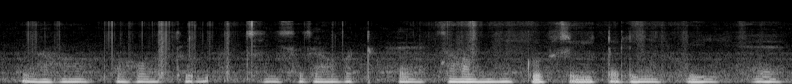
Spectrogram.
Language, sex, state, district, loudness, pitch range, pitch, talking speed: Hindi, male, Uttar Pradesh, Jalaun, -22 LUFS, 115-125 Hz, 120 Hz, 85 wpm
